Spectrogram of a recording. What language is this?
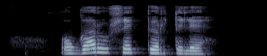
Mari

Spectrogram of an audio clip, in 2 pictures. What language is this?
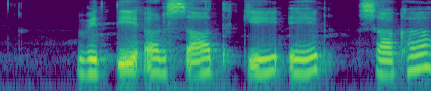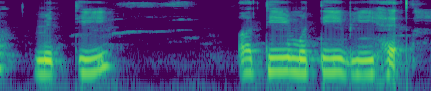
Hindi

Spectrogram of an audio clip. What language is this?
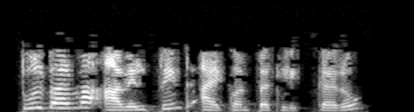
Gujarati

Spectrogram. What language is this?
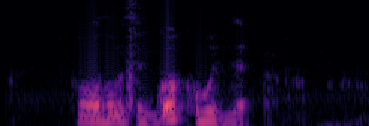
Kabyle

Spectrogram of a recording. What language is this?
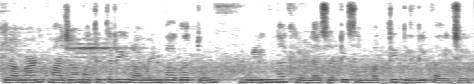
Marathi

